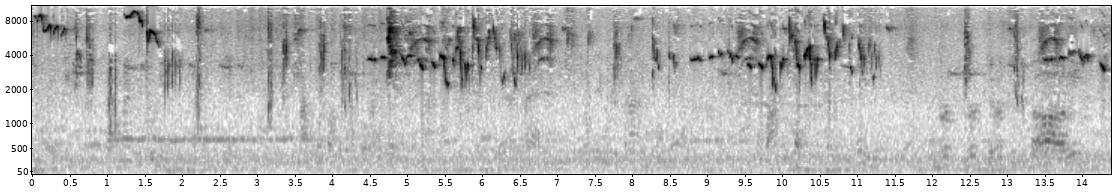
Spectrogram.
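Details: Mugimaki flycatcher in persistent song, bursts of quick high warbling twitters and sharp ticks separated by short pauses, over a faint steady background hum.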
